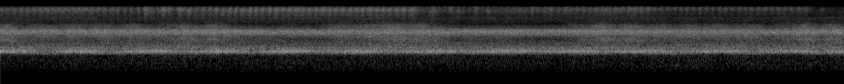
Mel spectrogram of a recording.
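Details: A forest cricket chorus with soft chirping that merges into an unbroken, high, shimmering hum, the layered trills barely swelling and fading across the whole stretch.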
